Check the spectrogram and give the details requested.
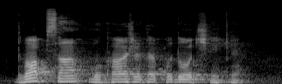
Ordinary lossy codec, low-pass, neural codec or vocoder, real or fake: none; 14.4 kHz; codec, 44.1 kHz, 3.4 kbps, Pupu-Codec; fake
